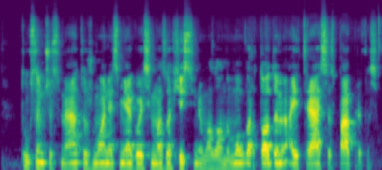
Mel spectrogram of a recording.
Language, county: Lithuanian, Telšiai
